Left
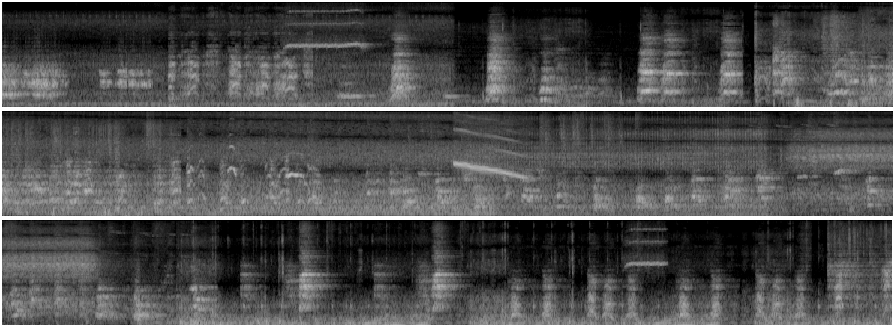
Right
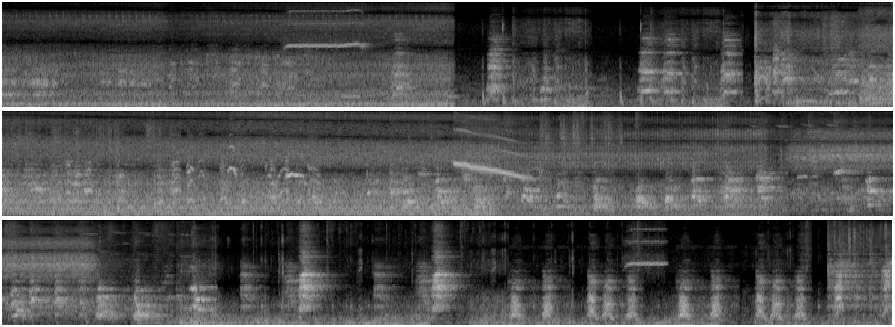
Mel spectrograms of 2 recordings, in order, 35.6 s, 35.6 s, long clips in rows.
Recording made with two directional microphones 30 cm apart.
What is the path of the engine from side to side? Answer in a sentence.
You can hear the engine travel towards the left.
